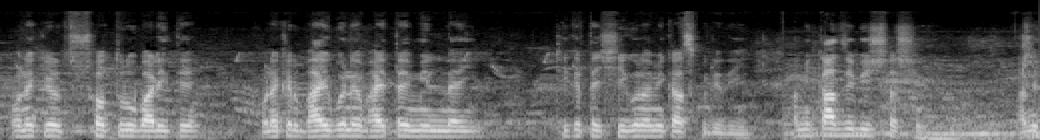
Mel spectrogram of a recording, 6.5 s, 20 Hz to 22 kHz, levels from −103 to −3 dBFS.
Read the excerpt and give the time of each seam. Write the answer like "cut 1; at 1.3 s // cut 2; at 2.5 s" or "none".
cut 1; at 4.9 s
